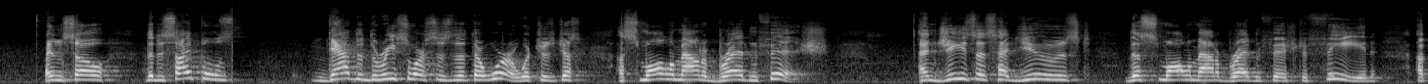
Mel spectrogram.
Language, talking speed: English, 145 wpm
